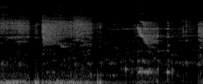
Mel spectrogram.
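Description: Chalk writing on a blackboard: two short scraping strokes, the first about half a second in and the second just past the middle.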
